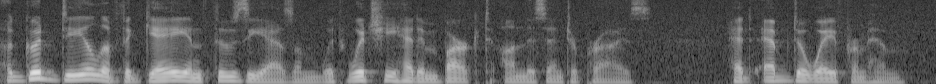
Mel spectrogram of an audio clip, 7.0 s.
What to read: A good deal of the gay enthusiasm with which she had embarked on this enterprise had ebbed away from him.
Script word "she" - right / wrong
wrong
